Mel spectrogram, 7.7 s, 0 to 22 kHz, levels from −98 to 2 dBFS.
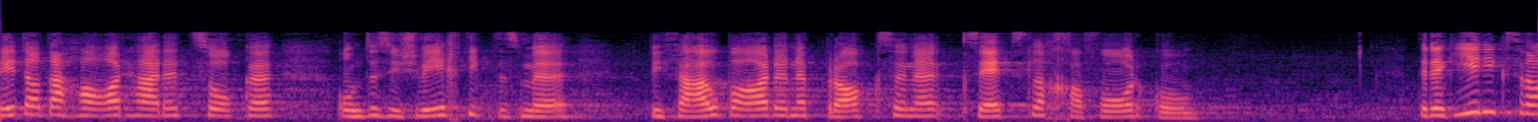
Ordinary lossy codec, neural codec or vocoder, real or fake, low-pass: MP3, 48 kbps; none; real; 7.2 kHz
